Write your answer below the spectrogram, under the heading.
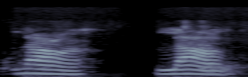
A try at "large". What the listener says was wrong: J. You got to get a J sound. J.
